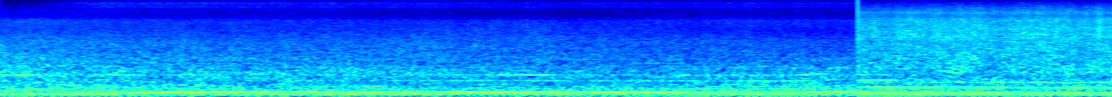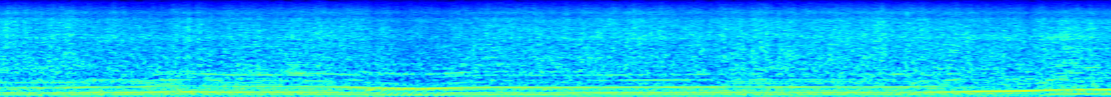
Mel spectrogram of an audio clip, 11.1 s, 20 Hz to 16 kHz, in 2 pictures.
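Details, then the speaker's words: 1999 Kawasaki 900 STX jet ski two-stroke after piston/top-end replacement; steady even drone rising slightly with throttle blips, no misfire; engine sounds good, earlier lack of acceleration thought due to flooding with water. "so I plug this up and uh engine sounds good"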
